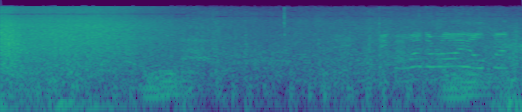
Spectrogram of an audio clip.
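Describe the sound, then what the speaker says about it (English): Wind gusts and breaking waves roll through a rough squall at sea aboard a sailing ship in Assassin's Creed Rogue, a broad continuous rush with faint creaks, while a voice calls out over it. "Careful! It's quite a rough squall,"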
